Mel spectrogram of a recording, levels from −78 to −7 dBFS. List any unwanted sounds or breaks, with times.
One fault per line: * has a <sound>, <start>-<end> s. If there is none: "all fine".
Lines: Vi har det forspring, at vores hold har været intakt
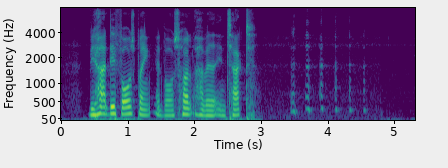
* has a laugh, 3.4-4.6 s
